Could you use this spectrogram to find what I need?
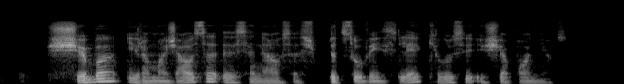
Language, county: Lithuanian, Tauragė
